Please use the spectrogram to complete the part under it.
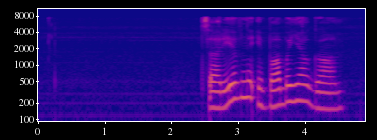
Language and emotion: Russian, neutral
